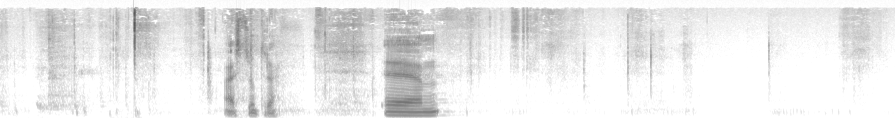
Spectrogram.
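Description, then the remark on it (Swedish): Sheets of paper rustle and shuffle in a few short, crisp bursts as a man gets his papers out during a talk, with him speaking briefly in between. “Jag ska bara se så jag får upp mina papper här.”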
